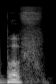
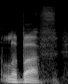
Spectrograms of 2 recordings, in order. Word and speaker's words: LeBouef: does that correct prediction Brandon Brandon LaBeouf but yeah LaBeouf LaBeouf okay so I know someone else that similar but they pronounced a little poof that's that's a very subtle distinction isn't it it's it's yeah it's I'm in south Louisiana so it's probably a little more dialect than it is anything else excellent well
